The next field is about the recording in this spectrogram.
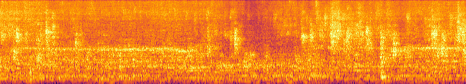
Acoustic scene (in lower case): restroom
